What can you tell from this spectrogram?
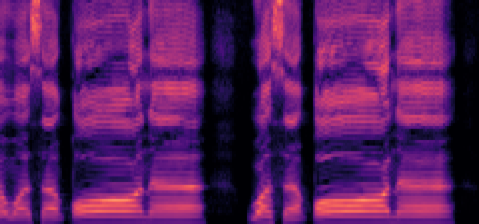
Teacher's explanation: سین کو باریک کریں گے اور قاف کو پر کریں گے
